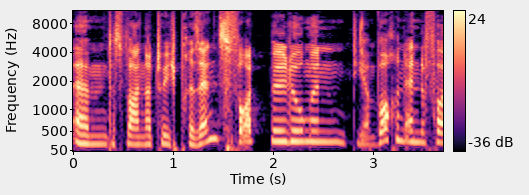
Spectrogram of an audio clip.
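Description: A woman speaks in a plain, everyday voice at a fairly high pitch and moderate pace, with ordinary pitch variation. The recording is very clean and silent in the background, with a dry, close sound and no echo. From Hesse, Germany (Gießen). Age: 40s. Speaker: veterinarian and founder of an online training platform. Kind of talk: interview.

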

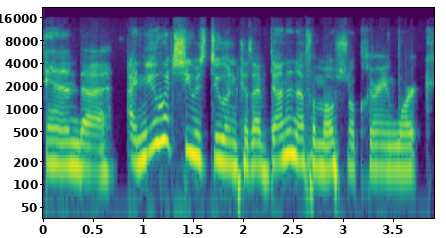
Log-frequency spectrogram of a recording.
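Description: A woman's ordinary speaking voice, fairly low in pitch, at a fairly quick pace. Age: 40s. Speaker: health coach. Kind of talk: interview podcast chat.

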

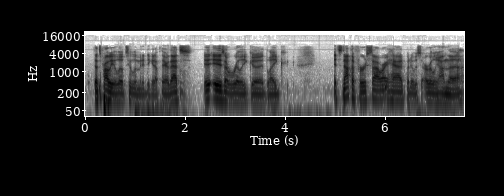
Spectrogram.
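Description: With ordinary pitch variation and a moderate pace, an ordinary speaking voice carries the words. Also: man. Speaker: podcast guest. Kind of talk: casual chat. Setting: remote call.

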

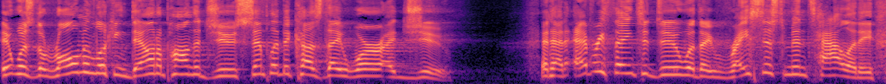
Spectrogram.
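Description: A man with a Southern US accent speaks in a raised, projected voice at a moderate pace. His tone is bright and sharp, with a high pitch and lively intonation. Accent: Southern US (Georgia). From US South, south Georgia. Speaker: pastor. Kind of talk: sermon. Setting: church. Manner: halting, repeats words.

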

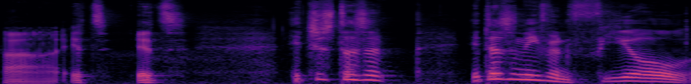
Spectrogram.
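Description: Heard on a very clean recording with a silent background, a man speaks with lively intonation. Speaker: podcast host. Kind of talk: casual interview conversation. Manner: talkative.

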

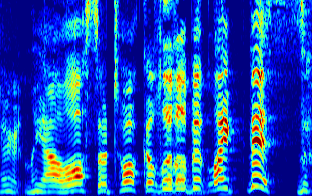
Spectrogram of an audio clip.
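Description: In a put-on character voice, a female-sounding speaker races along at a very fast pace with a high pitch.

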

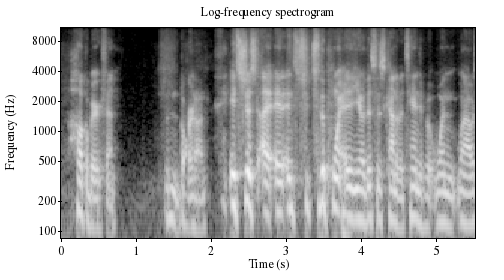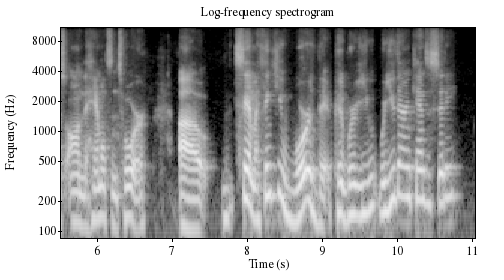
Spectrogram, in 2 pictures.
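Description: A man with an American accent, fairly high-pitched, with very wide pitch swings and a fairly quick pace against a quiet background. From Boston, Massachusetts. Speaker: actor and university professor. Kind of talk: casual chat. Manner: animated.

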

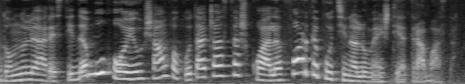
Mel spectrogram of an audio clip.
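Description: This woman's pitch leaps up and down over a very wide range. She talks at an average speed. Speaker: beauty expert. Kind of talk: casual interview.

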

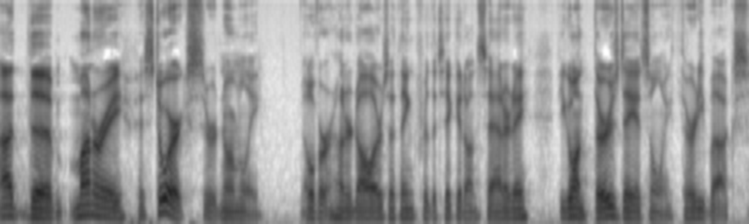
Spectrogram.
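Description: Someone speaks very fast with vocal fry in a Kansas accent on a very clean recording with a silent background. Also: man, medium pitch for a man, ordinary pitch variation. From Kansas, Wichita. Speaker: car collector and automotive writer. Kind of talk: casual chat.

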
